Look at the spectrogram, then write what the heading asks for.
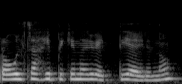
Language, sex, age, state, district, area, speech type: Malayalam, female, 30-45, Kerala, Palakkad, rural, spontaneous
